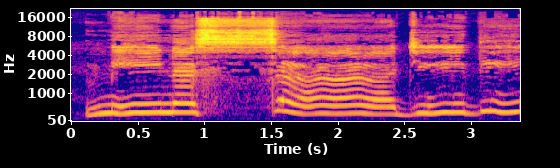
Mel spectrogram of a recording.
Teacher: Minas alif lam syams ya, dan bunyikan dengan jelas sofir pada sin yang mati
